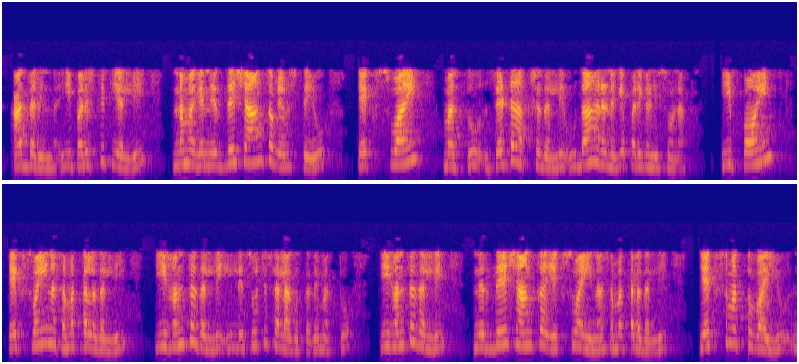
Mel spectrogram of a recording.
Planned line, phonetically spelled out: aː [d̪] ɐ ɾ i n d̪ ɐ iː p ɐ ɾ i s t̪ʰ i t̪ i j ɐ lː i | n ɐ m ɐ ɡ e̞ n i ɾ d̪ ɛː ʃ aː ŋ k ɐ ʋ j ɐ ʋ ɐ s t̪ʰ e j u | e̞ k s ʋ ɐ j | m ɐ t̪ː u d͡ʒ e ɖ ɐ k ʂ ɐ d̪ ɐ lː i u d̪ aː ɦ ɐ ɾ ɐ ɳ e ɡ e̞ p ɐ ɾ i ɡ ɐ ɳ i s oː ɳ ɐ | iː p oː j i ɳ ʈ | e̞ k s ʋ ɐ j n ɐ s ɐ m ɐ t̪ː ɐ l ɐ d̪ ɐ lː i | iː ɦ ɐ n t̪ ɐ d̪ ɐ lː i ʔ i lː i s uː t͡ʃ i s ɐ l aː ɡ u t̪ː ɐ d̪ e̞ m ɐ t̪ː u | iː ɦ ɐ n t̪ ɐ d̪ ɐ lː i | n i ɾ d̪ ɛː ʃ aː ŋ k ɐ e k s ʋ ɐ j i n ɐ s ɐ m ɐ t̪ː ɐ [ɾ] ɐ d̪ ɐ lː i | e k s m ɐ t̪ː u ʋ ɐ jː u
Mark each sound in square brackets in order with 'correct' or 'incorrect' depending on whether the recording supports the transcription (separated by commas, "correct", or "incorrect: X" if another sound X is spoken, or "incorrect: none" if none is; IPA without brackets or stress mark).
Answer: incorrect: d̪ː, incorrect: l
